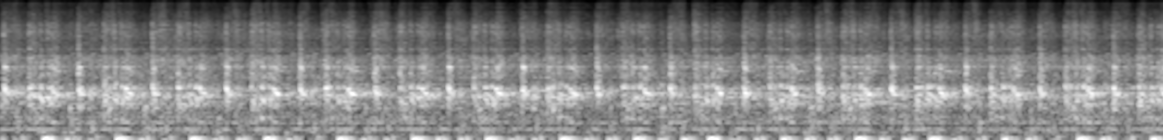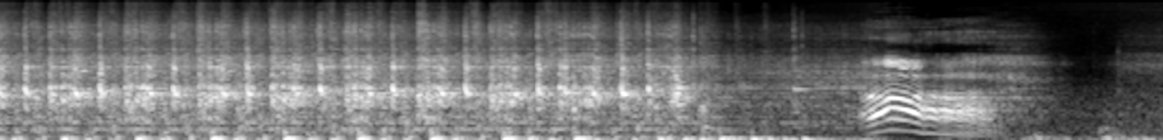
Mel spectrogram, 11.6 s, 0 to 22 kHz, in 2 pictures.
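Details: Mitsubishi K3D three-cylinder diesel in a Ransomes Bobcat mower, first start after 9 years, dosed with starting fluid: steady cranking at about 2.5 turns a second with odd weak firing that never catches; owner suspects too much fuel, possibly head, unconfirmed.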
